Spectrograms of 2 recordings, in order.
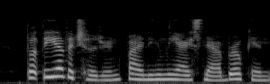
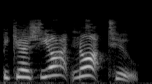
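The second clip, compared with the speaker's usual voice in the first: howled; 6 semitones higher, 4 dB louder than usual. A narrator's reading. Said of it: "howled Joel sturdily".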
